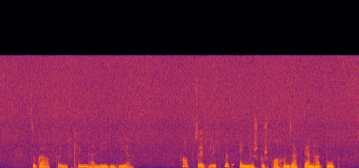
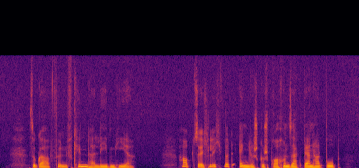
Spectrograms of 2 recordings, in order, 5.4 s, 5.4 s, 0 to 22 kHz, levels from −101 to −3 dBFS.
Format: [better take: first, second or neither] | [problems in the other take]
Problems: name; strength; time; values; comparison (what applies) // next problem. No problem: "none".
second | hiss; loud; throughout; 8 dB below the speech; faint in the second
